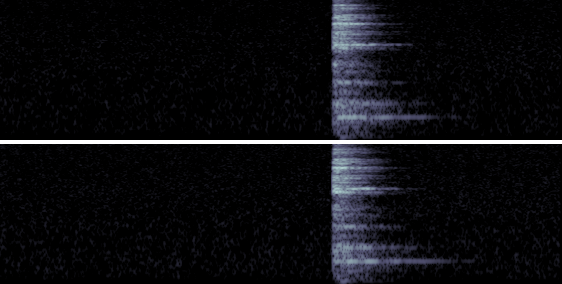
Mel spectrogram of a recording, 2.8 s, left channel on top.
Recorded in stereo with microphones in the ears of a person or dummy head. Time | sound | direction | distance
1.7 | a bell | 15° right (ahead or behind) | 1.2 m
